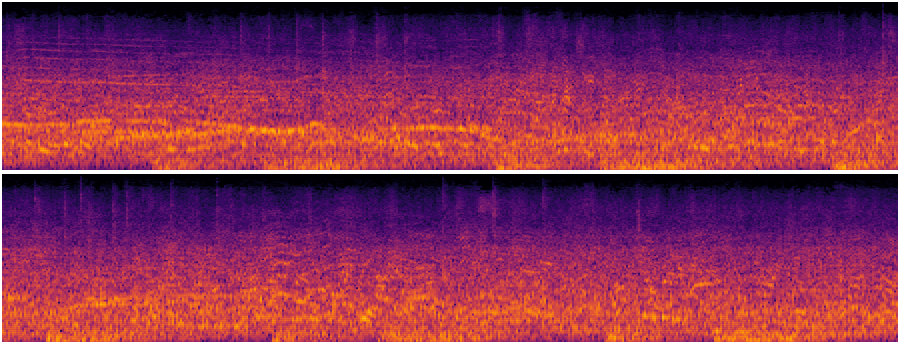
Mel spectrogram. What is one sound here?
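Many voices of men and women talk and shout all around.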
